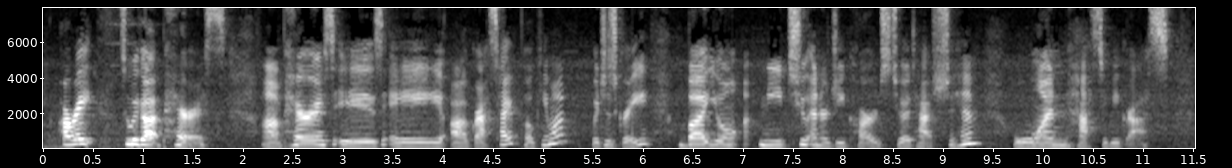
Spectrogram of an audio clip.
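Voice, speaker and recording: A woman with a fairly high pitch speaks at a fairly slow pace, showing ordinary pitch variation and big swings in loudness. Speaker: gaming YouTuber. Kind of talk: gameplay commentary. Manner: hesitant, many fillers.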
